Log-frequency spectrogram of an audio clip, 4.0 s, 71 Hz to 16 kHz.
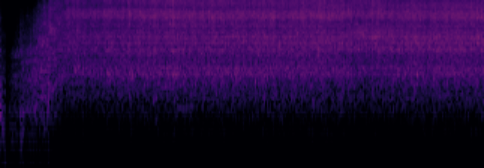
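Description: Loose LEGO bricks rattling steadily in a stack of 3D-printed plastic sorting trays as it is shaken to sift the smaller pieces down through the layers. The rattle starts a moment in.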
